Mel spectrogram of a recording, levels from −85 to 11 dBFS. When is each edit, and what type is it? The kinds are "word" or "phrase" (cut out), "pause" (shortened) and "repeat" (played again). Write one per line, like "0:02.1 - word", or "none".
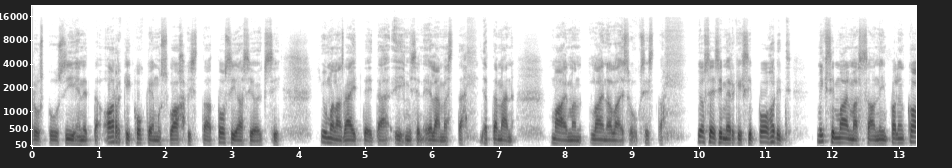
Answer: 0:04.7 - word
